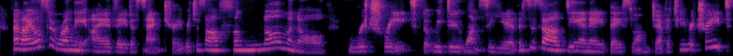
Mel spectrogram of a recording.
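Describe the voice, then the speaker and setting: A woman with a slight English accent speaks at a moderate pace with hardly any pauses, her medium-pitched, somewhat breathy voice carrying lively intonation. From England, London. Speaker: Ayurveda practitioner. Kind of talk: workshop presentation.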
